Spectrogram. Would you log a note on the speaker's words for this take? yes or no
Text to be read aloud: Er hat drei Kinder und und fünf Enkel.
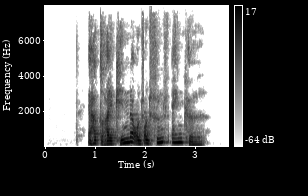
no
